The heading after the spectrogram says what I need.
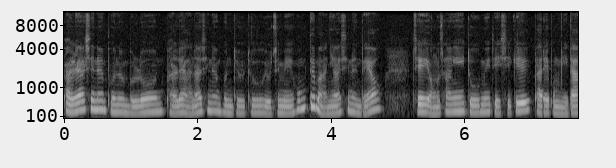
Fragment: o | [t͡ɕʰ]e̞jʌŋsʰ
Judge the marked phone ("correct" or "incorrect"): incorrect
